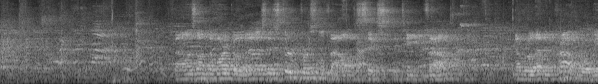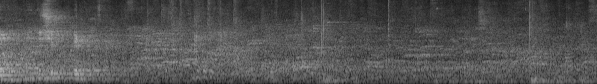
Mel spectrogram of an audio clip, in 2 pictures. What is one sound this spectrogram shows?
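A crowd of spectators murmurs and chatters in a large echoing gym.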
